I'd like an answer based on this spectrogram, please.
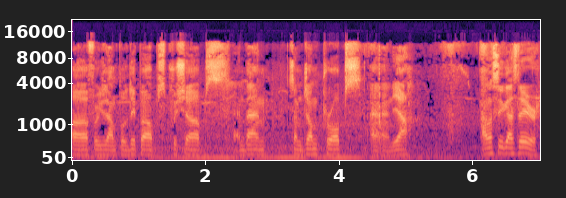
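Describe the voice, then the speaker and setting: A man's fairly slow speech comes through audible room echo and noticeable background noise. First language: not English. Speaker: vlogger. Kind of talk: casual vlog. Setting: outdoors. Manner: halting.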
